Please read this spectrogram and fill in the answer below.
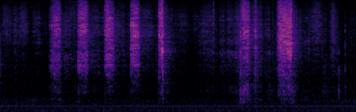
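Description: An Axial Knives Shift OTF's MagnaCut tanto blade slicing through a sheet of paper in a series of short, crisp cuts, about seven strokes with brief gaps between them.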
